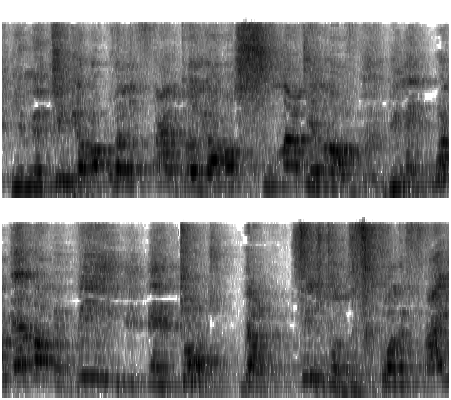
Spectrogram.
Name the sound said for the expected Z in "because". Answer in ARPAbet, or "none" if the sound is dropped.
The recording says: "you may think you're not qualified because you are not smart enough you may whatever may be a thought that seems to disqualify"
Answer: none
